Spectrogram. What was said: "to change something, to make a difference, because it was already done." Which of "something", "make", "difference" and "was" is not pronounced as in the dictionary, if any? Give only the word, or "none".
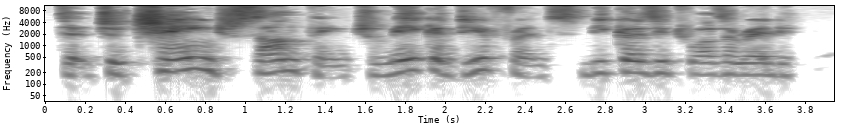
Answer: none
